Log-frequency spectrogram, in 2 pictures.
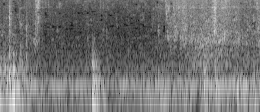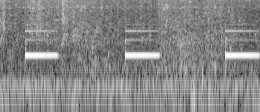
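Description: Fishing boat's engine running with a steady low hum while a bucket of live fish and seawater is tipped into a plastic basket, splashing. From about three seconds in, a short electronic beep repeats about once a second.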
